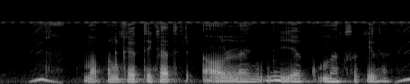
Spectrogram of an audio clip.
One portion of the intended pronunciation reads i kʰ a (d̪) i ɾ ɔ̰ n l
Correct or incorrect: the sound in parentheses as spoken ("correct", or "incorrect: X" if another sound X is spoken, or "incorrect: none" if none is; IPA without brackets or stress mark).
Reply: incorrect: t̪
